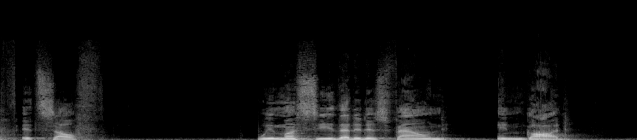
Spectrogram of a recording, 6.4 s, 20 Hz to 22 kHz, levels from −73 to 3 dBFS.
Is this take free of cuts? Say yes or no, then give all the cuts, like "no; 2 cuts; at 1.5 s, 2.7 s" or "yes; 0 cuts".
yes; 0 cuts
